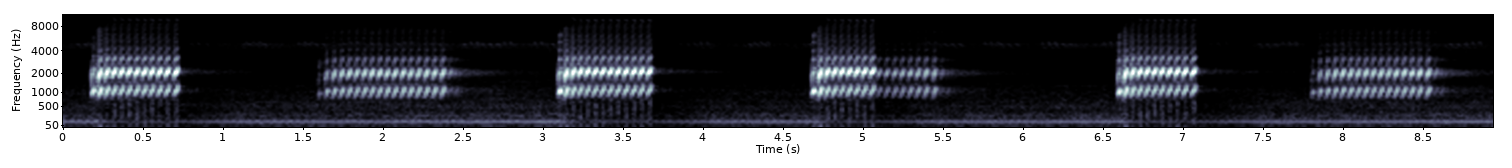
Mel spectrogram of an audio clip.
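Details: Spring night chorus of gray treefrogs out by a pool in Framingham, MA: short, harsh, pulsed trills, each about half a second, from two or more frogs taking turns roughly every one and a half seconds over a constant low hum.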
